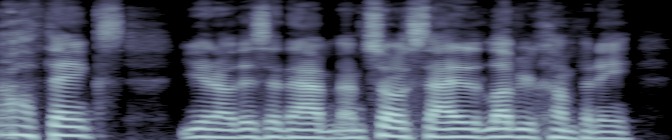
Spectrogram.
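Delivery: plain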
